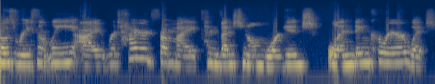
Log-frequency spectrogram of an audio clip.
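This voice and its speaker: With an American accent, a woman speaks at a moderate pace and fairly high pitch. Her intonation is fairly even, and background noise is noticeable. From Florida. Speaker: mortgage lender. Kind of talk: interview.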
